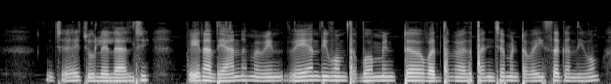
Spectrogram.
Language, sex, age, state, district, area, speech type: Sindhi, female, 30-45, Gujarat, Junagadh, rural, spontaneous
